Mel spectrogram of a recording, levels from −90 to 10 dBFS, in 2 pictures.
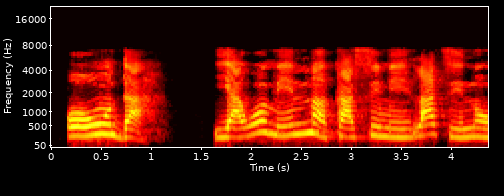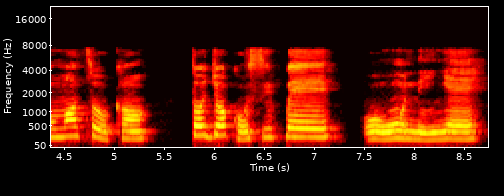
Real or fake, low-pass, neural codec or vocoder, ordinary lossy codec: real; 7.2 kHz; none; AAC, 48 kbps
